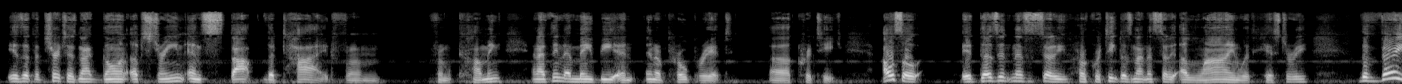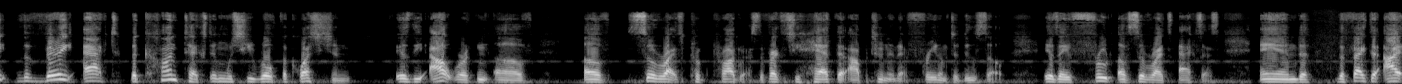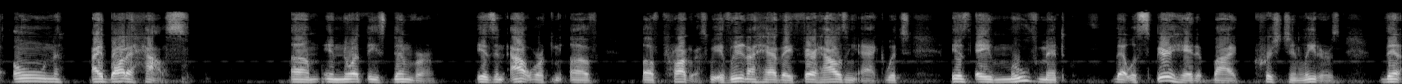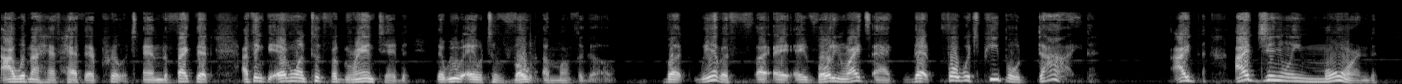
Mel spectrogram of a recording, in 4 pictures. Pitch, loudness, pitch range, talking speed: 120 Hz, -19 LUFS, 110-135 Hz, 175 wpm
